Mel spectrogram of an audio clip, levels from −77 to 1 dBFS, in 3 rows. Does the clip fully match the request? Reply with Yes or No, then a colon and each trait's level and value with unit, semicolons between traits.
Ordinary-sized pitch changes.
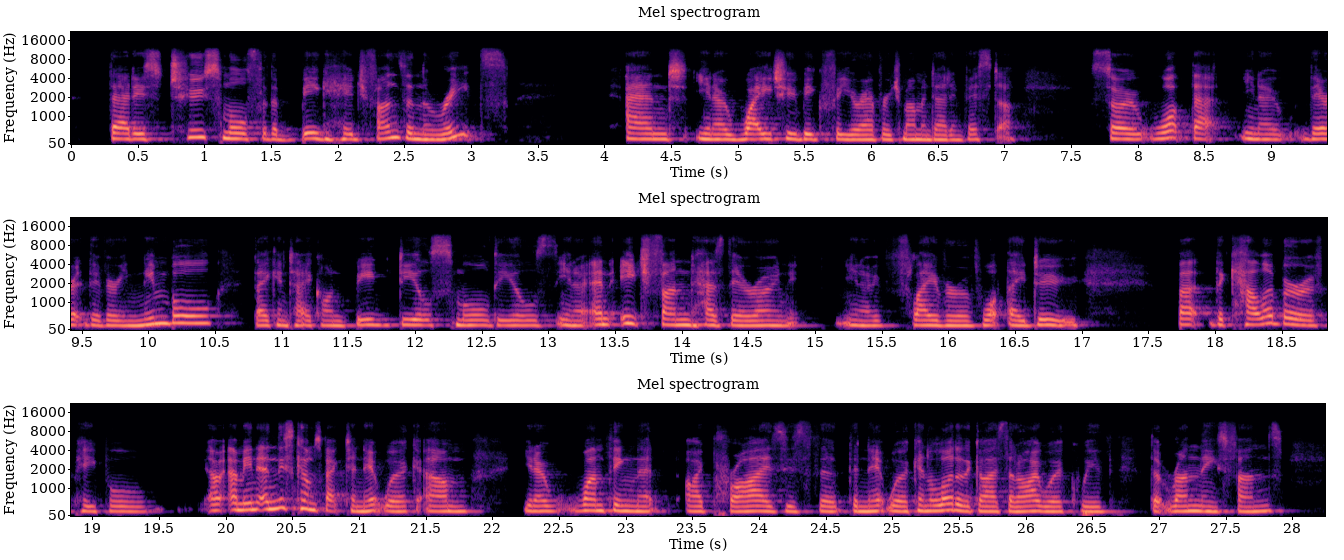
No: narrow, 2.2 semitones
